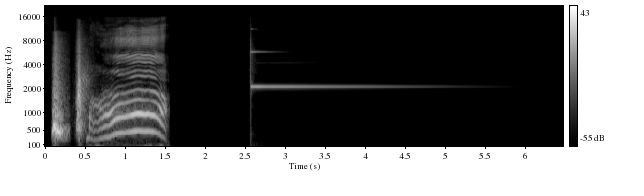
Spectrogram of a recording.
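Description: Logo sting: two quick sharp hits, then a short crow-like call whose pitch rises and falls. A single high bell-like ding follows about two and a half seconds in and rings out over about two seconds.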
